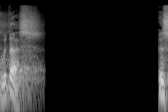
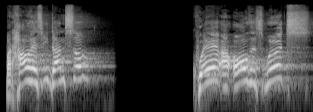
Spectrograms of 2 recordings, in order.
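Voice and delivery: high, raised-voice challenge; casting doubt; 11 semitones higher, 4 dB louder than usual. Acted. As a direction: demand answers in loud rising questions. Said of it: "Cast a doubt".

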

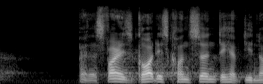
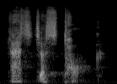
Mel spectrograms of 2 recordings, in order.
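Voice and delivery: soft breathy mocking repeat of "Let's"; mocking whisper; 10 dB quieter, slower than usual. Shown as a demonstration. Preacher mocking the pastor's email in a hushed whisper. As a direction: hush it like a sly aside.

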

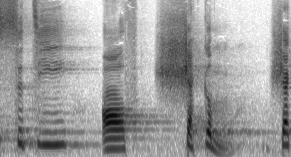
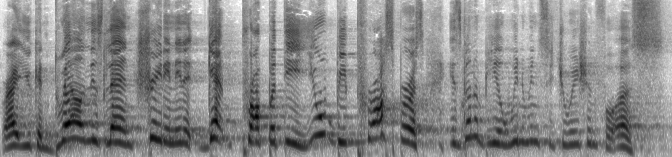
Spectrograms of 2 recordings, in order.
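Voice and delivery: salesman pitch; 6 semitones higher, 4 dB louder than usual. Retold or imitated. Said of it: "He says, he offers some great offer".

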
